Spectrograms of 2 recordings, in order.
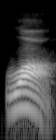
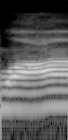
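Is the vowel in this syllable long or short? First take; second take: short; long. First: The vowel is kept short. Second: The vowel is drawn out long. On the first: The speaker calls it right. "ওয়া আকার হবে না কিন্তু, ওয়াও জবর জাস্ট ওয়া" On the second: The speaker calls it wrong. "অনেকে বলতে পারেন ওয়া"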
